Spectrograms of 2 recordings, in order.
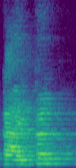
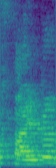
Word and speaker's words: cycle: भी पढ़ सकते थे, यानी इसको भी स, इसको भी स, साइकिल, इसको भी क, इसको भी क, काइकल, इसको क, इसको स, काइसल। लेकिन इसको स, इसको क पढ़े तो साइकिल हुआ, करेक्ट प्रोनाउंसिएशन हुआ।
